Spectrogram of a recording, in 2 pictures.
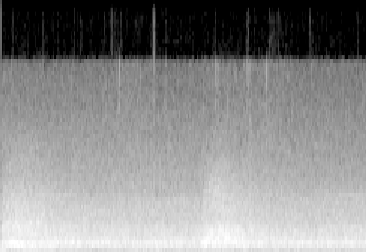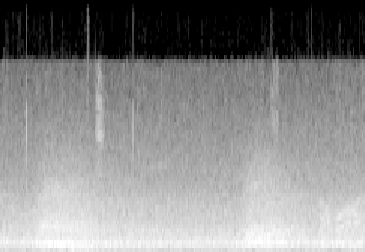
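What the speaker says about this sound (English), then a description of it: "listen to the roar of this crowd" Stadium crowd roar from an NCAA college football video game, Michigan State at South Carolina, a steady dense wash of cheering that swells in several louder surges over about ten seconds.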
